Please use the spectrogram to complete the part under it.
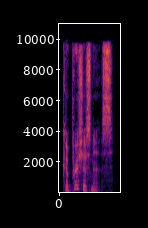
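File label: "capriciousness", English, British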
